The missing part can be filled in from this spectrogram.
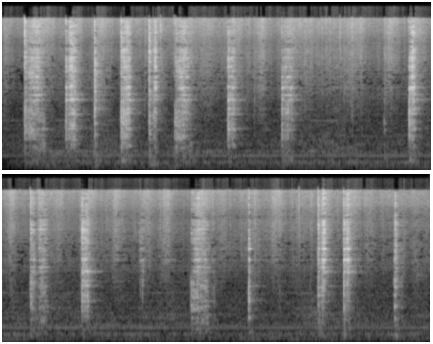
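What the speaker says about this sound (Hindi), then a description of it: "अब मैं इसे मिक्स करूंगी" A spoon stirs chicken samosa filling with crushed black pepper in a frying pan, making steady rhythmic scrapes and knocks, roughly two strokes a second, over a low, even sizzle.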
